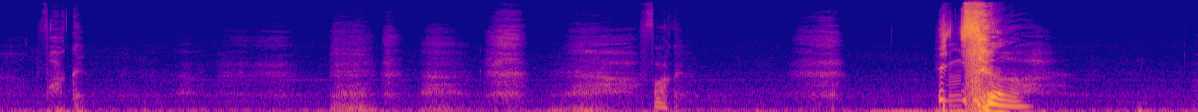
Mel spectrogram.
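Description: Soft breathy sounds and gasps build to one loud, explosive sneeze near the end.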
